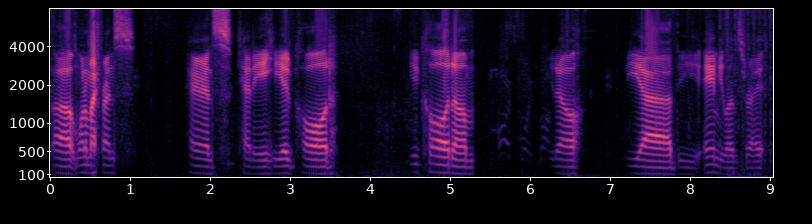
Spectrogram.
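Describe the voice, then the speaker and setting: A man narrating a personal story while commenting on his gameplay, talking loosely with lots of fillers and self-corrections. His voice is bright and crisp, recorded dry and close to the mic. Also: medium pitch, dry recording. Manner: rambling, many fillers and restarts. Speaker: gaming commentator. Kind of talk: casual storytelling over live gameplay.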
